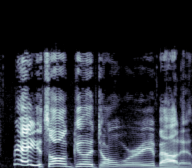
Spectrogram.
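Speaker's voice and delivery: acted, kind, agreeable, easygoing and sing-song. Retelling what they usually say to calm others: imitating own kind easygoing manner. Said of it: "kind, easygoing".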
